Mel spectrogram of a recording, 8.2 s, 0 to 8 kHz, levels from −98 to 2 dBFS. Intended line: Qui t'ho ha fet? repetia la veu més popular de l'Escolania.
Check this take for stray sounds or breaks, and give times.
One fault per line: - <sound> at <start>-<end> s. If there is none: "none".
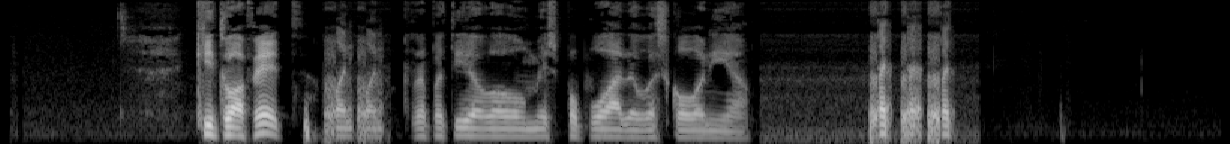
- laugh at 2.2-2.6 s
- laugh at 5.8-6.4 s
